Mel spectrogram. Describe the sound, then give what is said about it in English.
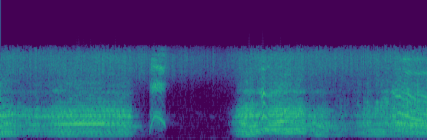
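A loud motorcycle engine, ridden along a wire by the performer Lancaster, revs and drones, drops away briefly to near silence after a rising whine, then roars back up and keeps running steadily to the end. “Watch him ride that motorcycle on nothing but a wire.”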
